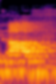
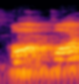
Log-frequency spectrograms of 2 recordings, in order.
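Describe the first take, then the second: First: The letter name is said with a thin sound. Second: The letter name is said with a thick sound. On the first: The speaker calls it right. "इसे मोटा पढ़ो नको बारीक पढ़ो" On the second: The speaker calls it wrong. "कौ कौ नहीं बेटे"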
